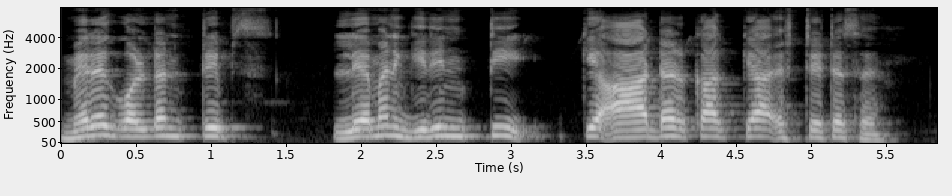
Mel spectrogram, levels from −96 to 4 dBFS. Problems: none marked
